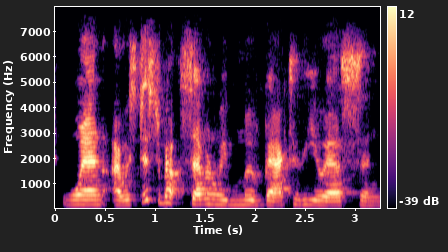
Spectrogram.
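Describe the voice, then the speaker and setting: A woman with an American accent and fairly even intonation. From US, childhood partly in Germany. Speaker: historical reenactment craftsperson. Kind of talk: interview. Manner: slow, thoughtful.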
